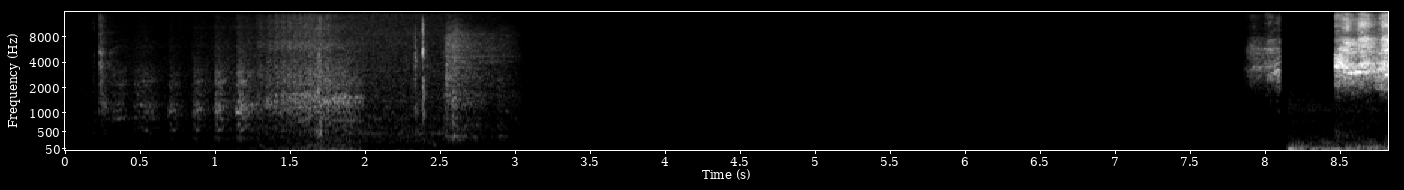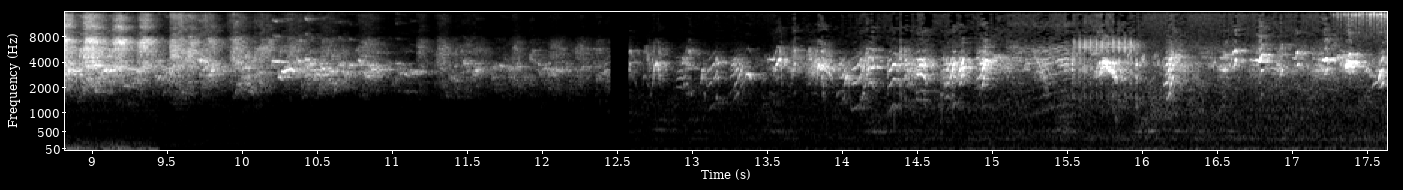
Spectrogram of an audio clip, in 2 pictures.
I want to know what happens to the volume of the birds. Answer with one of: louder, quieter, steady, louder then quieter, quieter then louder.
quieter then louder.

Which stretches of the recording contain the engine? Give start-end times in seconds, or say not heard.
0.0-3.0, 16.1-17.5.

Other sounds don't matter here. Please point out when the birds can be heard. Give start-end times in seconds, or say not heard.
7.9-17.5.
